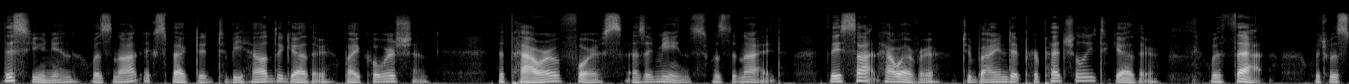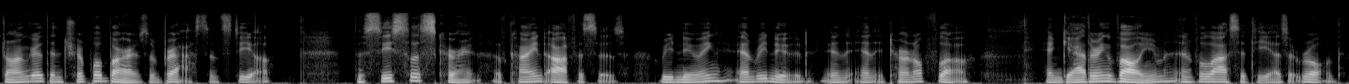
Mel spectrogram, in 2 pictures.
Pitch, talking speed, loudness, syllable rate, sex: 115 Hz, 135 wpm, -23 LUFS, 4.4 syllables/s, male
